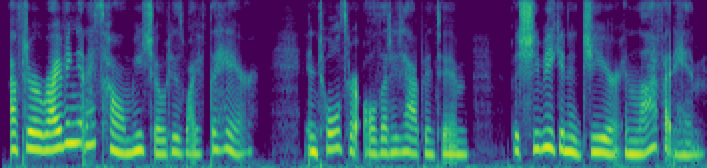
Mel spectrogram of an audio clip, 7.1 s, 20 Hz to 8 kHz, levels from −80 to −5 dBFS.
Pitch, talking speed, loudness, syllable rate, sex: 230 Hz, 245 wpm, -19 LUFS, 6.0 syllables/s, female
